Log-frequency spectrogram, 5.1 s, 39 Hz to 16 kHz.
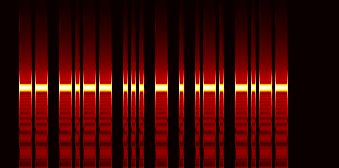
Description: Morse code, heard as a keyed tone, about 20 wpm, 700 Hz. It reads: MYSTERY
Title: 7 Letter Words - First 3 Letters Given - 20wpm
